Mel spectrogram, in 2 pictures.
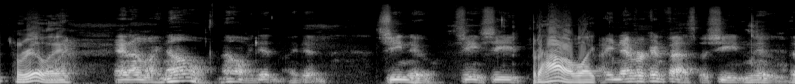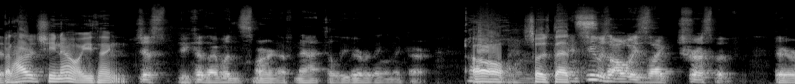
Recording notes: After a late dinner at Wisconsin Dells. I apologize in advance for the hollow sound quality. We were in a cabin.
